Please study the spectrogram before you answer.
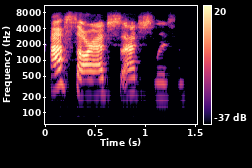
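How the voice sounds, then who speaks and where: A woman's voice: fairly high pitch, pushed and bright, dry recording. A woman with a twangy Southern US accent, co-hosting a craft stream and teasing playfully. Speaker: craft live stream co-host. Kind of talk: casual banter. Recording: dull dry lo-fi audio.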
